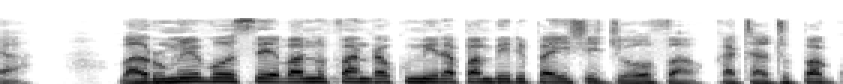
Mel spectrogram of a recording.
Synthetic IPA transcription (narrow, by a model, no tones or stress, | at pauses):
ʋaɾume̞ʋo̞se̞ʋano̞fanirakumiɾapambe̞ɾipaiʃe̞d͡ʒe̞ɦovʱakatat̬upaɡʱu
